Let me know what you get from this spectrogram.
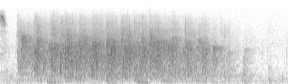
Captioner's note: applause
